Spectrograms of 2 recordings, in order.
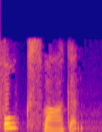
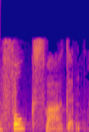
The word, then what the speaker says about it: Volkswagen: 大众，这个也是在中国非常受认可的一个牌子啊，下面有很多很多系列的车，那它的正确发音呢，实际上是 Volkswagen。其实我也一直念 Volkswagen，因为英国人也是这么念的 Volkswagen，但是它的正确发音实际上应该是 Volkswagen。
